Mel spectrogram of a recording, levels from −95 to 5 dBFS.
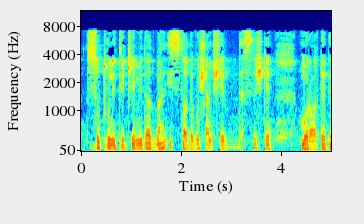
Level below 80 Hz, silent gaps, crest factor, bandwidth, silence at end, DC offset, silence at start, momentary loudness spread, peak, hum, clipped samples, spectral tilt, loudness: -50 dBFS; none; 16 dB; 7.8 kHz; 0 s; under 0.1%; 0.1 s; 7 LU; -2 dBFS; none; under 0.1%; -4 dB/octave; -18 LUFS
